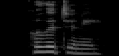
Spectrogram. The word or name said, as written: polygyny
